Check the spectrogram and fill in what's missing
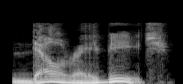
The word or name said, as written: Delray Beach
